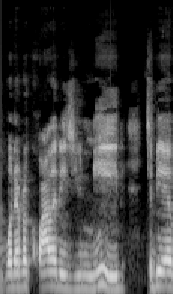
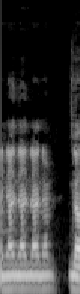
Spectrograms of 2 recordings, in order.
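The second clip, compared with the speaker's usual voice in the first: usual speaking voice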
